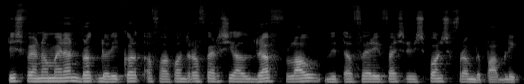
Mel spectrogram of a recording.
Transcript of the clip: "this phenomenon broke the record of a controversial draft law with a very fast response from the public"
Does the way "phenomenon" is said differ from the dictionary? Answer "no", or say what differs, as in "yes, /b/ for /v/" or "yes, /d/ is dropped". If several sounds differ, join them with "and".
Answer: no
